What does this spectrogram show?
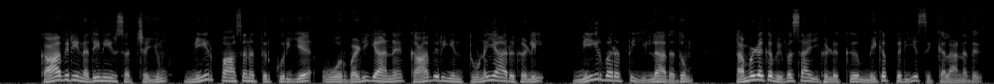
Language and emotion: Tamil, neutral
